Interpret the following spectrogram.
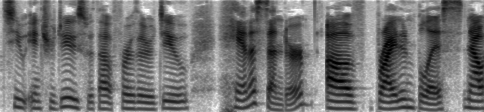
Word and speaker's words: Hanna Sender: Is it Hannah Sender? Am I pronouncing it right?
